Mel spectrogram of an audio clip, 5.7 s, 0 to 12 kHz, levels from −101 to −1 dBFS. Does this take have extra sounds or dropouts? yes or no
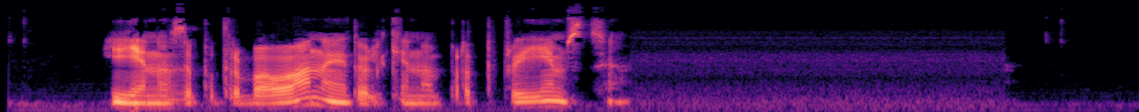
no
